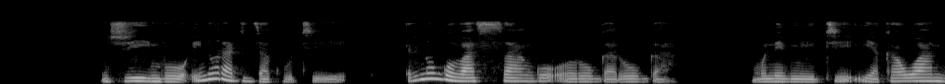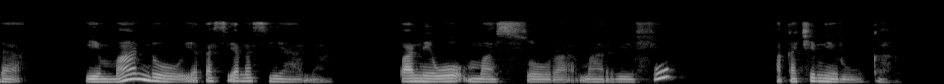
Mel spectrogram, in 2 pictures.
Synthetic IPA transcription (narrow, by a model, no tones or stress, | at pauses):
nʐimbo̞ʔḭno̞ɾatid͡zakutʰḭ | rino̞ŋɡo̞ʋasaŋɡo̰ɾo̞ɡʱaɾo̞ɡʱa | mune̞mitʰḭjakawanda | je̞m̤ando̞ja̰kasijanasijana | pane̞wo̞masoɾa̰mare̞fu | akat͡ʃe̞ne̞ruːka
